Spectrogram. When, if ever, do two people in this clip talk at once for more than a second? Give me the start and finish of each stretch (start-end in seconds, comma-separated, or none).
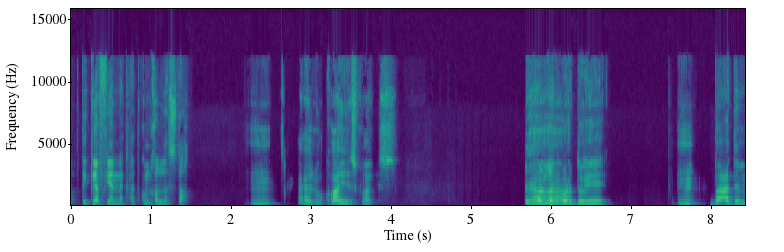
none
